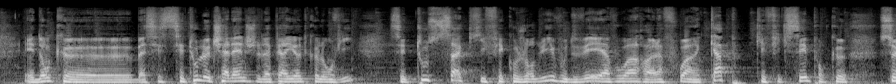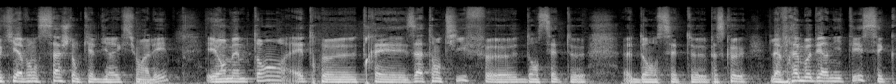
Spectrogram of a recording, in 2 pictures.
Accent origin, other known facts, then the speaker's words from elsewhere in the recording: Orléans, Centre-Val de Loire, France; Je suis natif d'Orléans, donc je ressens cette ville profondément et je l'aime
